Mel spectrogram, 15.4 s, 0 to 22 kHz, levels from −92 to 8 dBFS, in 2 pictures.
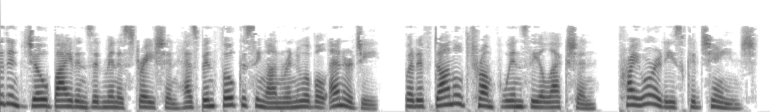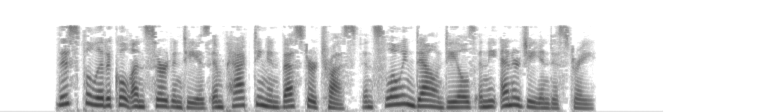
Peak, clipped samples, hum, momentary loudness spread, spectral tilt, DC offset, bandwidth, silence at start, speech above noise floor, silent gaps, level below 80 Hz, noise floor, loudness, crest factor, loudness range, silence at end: -6 dBFS; under 0.1%; none; 10 LU; -5.5 dB/octave; under 0.1%; 8.8 kHz; 0 s; over 67 dB; none; -62 dBFS; under -90 dBFS; -23 LUFS; 18 dB; 3 LU; 1.75 s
